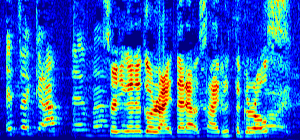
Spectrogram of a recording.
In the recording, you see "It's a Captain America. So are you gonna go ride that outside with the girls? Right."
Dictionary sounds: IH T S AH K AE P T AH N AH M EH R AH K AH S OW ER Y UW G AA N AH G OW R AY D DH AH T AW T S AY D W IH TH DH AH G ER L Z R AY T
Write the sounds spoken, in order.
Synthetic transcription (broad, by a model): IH T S AH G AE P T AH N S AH AH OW ER Y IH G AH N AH G OW R AY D DH AH T AW T S AY D W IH DH AH G ER L Z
